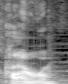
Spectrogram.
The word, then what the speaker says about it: Kyurem: This is Kyurem. Ooh. I think is how you pronounce it.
